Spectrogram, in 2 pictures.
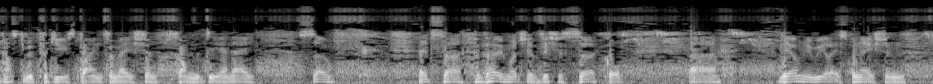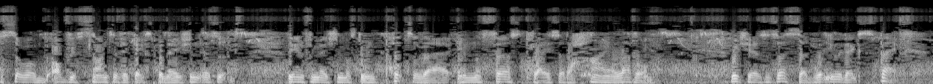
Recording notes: while out walking his dog, Fraser.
